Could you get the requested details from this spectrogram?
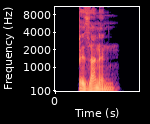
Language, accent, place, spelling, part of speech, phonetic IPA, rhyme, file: German, Germany, Berlin, besannen, verb, [bəˈzanən], -anən, De-besannen.ogg
- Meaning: first/third-person plural preterite of besinnen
